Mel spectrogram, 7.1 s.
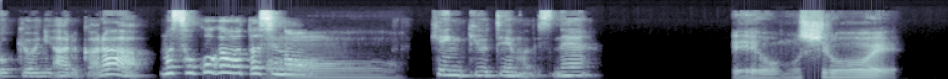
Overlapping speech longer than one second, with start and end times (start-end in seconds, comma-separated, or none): none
